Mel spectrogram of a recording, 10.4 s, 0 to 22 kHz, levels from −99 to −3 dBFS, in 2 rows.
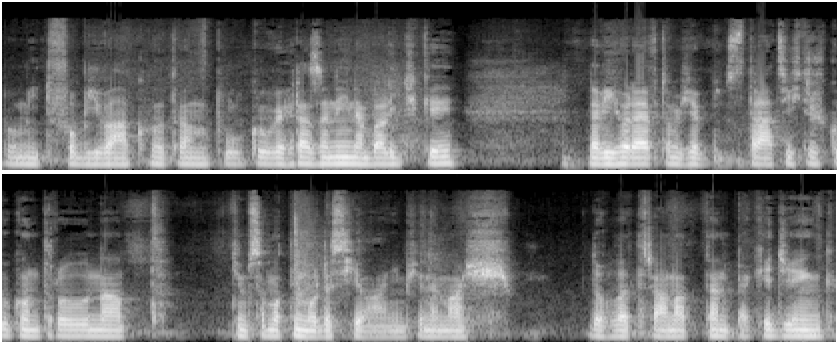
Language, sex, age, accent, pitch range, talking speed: Czech, male, 30-49, native, 100-110 Hz, 160 wpm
